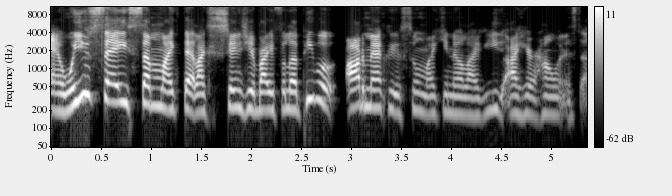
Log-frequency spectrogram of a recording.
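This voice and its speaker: Recorded very cleanly against a silent background, an American accent comes through in a dry, close sound with no echo. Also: woman. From US East Coast, then Midwest. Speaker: podcast host. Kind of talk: casual monologue on live stream. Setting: recorded on Facebook Live. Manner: casual, filler-heavy.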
